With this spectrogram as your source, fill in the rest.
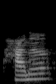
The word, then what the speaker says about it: Jana: place to find me my name is Hannah it is spelled with a J that's not a typo it doesn't exist in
